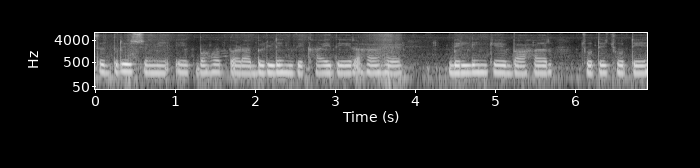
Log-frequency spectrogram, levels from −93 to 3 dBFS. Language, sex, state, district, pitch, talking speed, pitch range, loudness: Hindi, female, Maharashtra, Chandrapur, 185 Hz, 150 wpm, 180-190 Hz, -17 LUFS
